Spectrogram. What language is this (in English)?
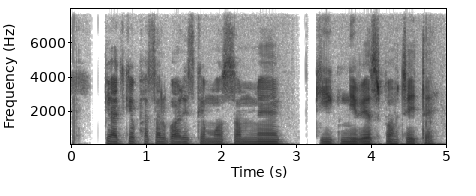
Magahi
